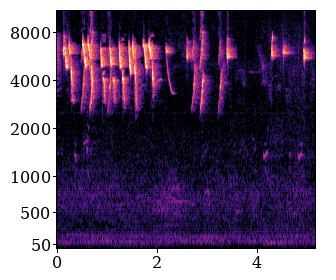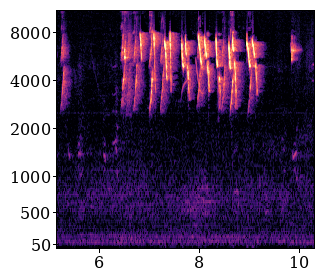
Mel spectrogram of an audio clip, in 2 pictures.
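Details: Saffron finch recording of male singing and female calls, for pet birds. Two dense bursts of rapid high chirps separated by a stretch of scattered single notes, roughly three per second overall.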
